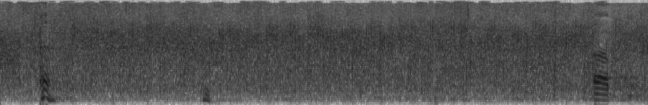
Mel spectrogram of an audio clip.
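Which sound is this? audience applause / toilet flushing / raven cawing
audience applause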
